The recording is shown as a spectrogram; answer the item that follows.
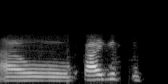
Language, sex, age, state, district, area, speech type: Odia, female, 60+, Odisha, Angul, rural, conversation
